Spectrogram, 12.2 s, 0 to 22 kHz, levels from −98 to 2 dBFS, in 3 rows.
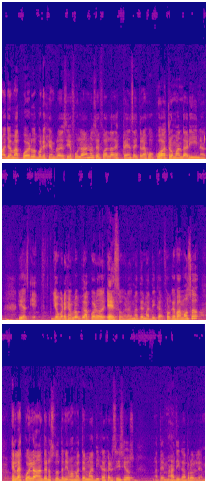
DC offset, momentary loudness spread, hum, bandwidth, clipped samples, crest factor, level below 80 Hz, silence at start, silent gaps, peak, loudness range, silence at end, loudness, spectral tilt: under 0.1%; 8 LU; none; over 20 kHz; under 0.1%; 18 dB; -42 dBFS; 0 s; none; -6 dBFS; 2 LU; 0 s; -25 LUFS; -6 dB/octave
